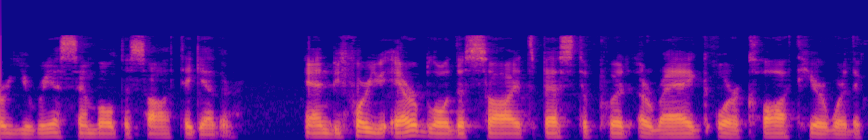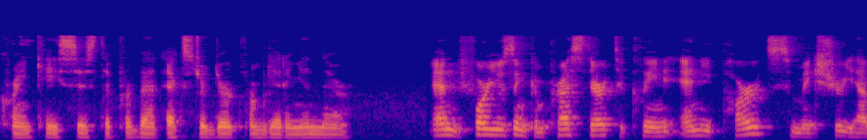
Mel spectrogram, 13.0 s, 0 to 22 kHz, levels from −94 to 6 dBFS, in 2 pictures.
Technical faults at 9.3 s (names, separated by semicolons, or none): noise suppressor applied to music or sounds; sound cut by the noise suppressor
